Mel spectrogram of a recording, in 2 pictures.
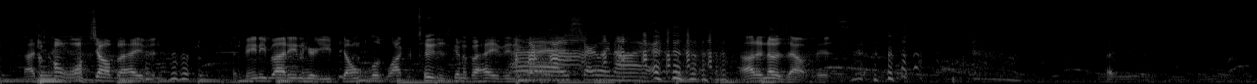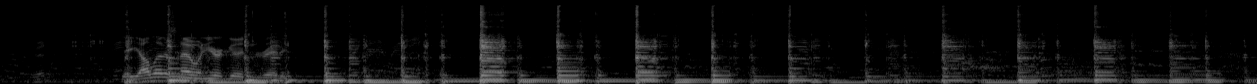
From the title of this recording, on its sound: Rounds At Live Oak In Nashville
